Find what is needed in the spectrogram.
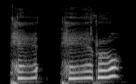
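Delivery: stumbling try at a trilled R in "pero"; attempted rolled R. Shown as a demonstration. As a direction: start "pero", restart, reach for a rolled R. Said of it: "don't even know how to try".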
